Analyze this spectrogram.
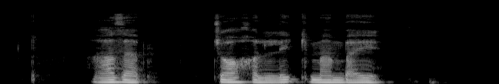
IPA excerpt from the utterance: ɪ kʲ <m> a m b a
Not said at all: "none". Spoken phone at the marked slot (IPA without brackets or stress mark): m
